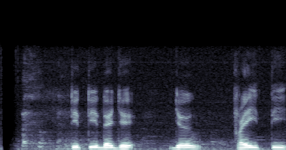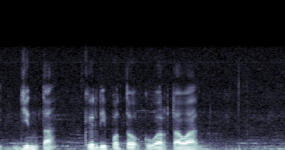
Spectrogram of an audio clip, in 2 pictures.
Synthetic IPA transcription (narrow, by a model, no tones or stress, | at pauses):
t̪it̪idɛd͡ʒɛ | d͡ʒɨŋ | pɾɛit̪id͡ʒint̪akɨrdipɔt̪ɔkuwart̪awan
